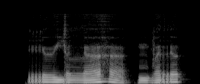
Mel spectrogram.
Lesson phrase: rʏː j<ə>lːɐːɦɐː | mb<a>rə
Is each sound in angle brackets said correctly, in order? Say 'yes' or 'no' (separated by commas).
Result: yes, no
